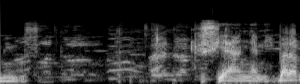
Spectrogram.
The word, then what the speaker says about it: Kitengela: There's an apostrophe on the NG. Kitengela. Actually, that's how you pronounce my name.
